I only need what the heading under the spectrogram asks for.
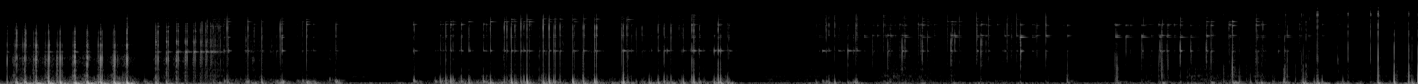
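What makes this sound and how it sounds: A glass object is tapped quickly and repeatedly, giving a dense run of short, bright clinks with a thin ringing tone over soft low thumps. The taps come in bursts with brief lulls near 4 and 8 seconds.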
